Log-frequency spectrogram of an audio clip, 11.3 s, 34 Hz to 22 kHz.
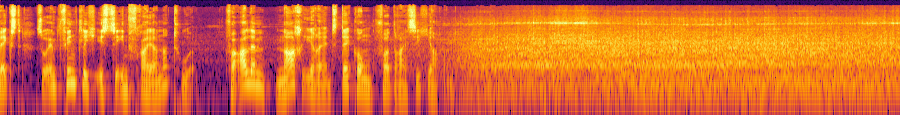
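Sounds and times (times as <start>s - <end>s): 
speech: 0.0s - 5.9s
helicopter flying with engine roar and rotor noise: 4.1s - 11.2s.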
